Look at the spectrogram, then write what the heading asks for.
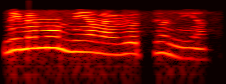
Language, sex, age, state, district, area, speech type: Punjabi, female, 18-30, Punjab, Shaheed Bhagat Singh Nagar, urban, conversation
